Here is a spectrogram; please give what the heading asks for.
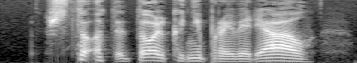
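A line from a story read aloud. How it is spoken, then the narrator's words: Old man grumbling. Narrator (Russian): пробурчал старый маг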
